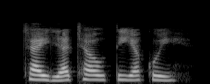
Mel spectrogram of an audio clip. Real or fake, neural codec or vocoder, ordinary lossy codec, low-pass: fake; codec, 16 kHz, 0.8 kbps, ZipCodec; MP3, 32 kbps; 7.2 kHz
